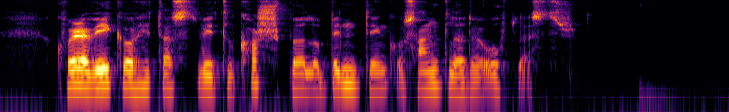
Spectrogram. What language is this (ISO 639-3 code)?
fao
